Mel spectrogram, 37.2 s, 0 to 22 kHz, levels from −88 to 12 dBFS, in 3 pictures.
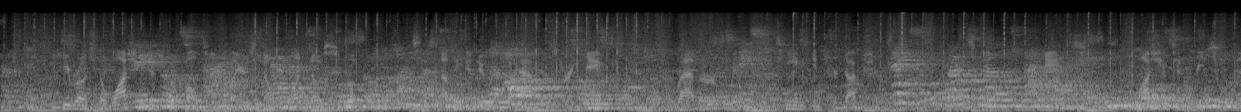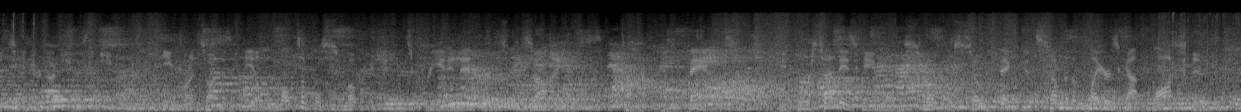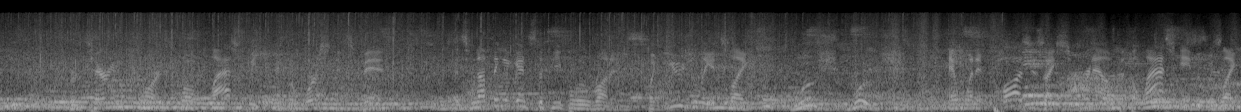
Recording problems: murmuring crowd; very loud; throughout; 4 dB above the speech

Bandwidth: 13.5 kHz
